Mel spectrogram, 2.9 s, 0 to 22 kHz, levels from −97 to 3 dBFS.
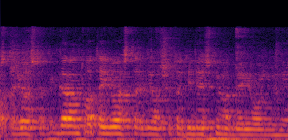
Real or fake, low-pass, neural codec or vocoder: real; 9.9 kHz; none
